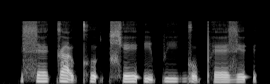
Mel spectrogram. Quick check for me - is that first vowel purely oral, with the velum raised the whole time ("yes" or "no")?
yes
